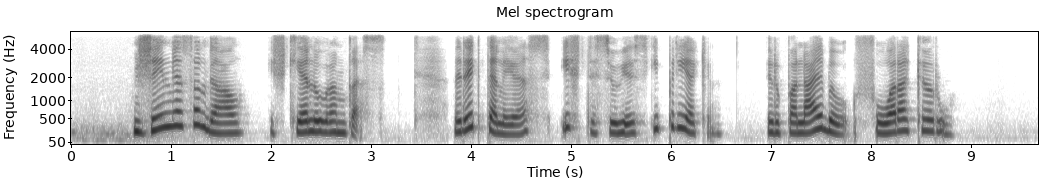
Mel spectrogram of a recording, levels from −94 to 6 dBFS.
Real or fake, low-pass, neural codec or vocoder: fake; 5.4 kHz; codec, 16 kHz, 1 kbps, FunCodec, trained on LibriTTS, 50 frames a second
